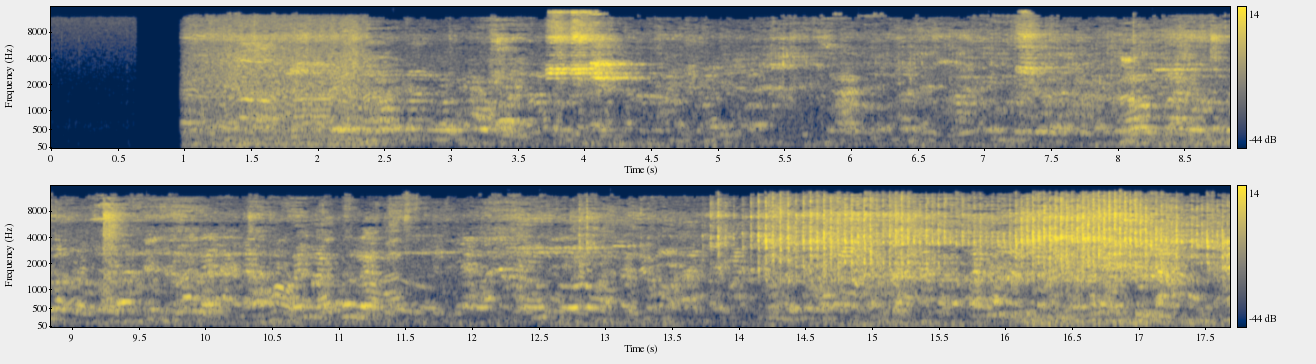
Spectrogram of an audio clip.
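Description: A crowd of men chatter and call out outdoors.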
